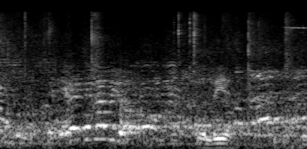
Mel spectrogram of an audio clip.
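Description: Spectators' voices close to the microphone, several people talking at once in unclear chatter.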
